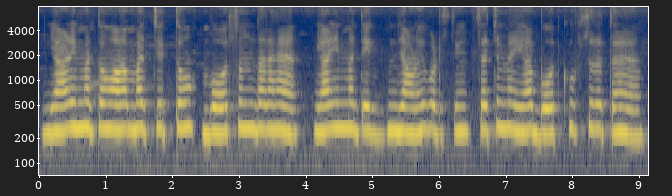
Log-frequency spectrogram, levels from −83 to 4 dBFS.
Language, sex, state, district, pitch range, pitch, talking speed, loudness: Hindi, female, Rajasthan, Churu, 235-260 Hz, 245 Hz, 140 wpm, -15 LUFS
